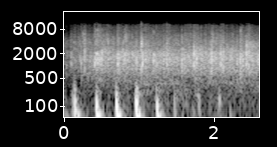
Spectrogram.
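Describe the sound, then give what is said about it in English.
An audience at a conference applauds steadily to welcome speaker Candace Moon, many hands clapping in a dense, crackling wash with some louder individual claps thumping through at a regular pace, sustained for the whole stretch with no one speaking. “So I would like everyone to please give a warm welcome for Ms. Candace Moon.”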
